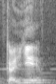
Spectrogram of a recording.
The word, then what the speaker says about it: cahier: Ahora si digo la palabra cahier, que lleva una R final, esa R no se pronuncia. no se sabe por qué, es la regla, hay que sabérselo de memoria.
